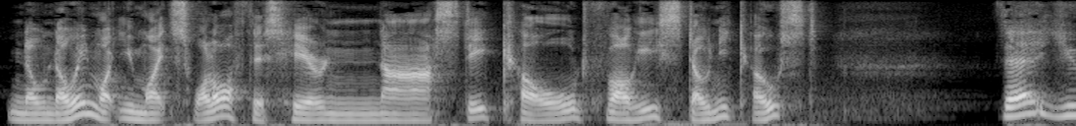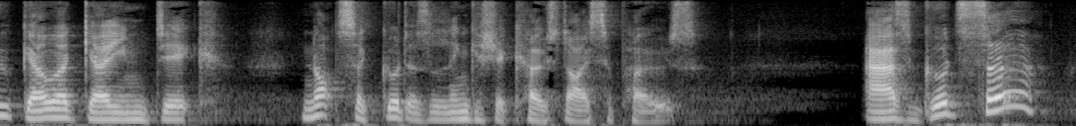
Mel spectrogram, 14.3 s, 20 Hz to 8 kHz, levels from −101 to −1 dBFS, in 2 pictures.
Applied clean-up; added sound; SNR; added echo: none; none; none; none.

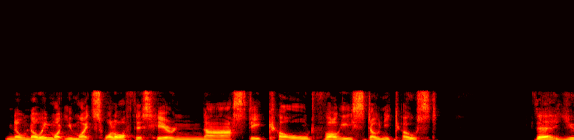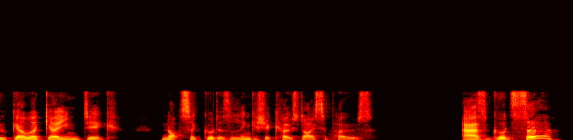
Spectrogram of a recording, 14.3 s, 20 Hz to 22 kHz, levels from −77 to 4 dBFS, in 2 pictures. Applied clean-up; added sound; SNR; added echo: neural mask model Resemble Enhance denoiser.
